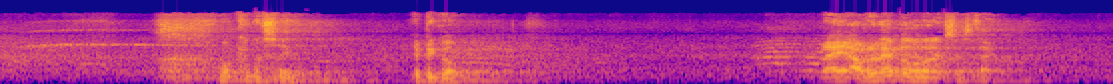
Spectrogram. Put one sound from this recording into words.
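A young man sings into a microphone, heard through loud speakers in a large echoing hall.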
